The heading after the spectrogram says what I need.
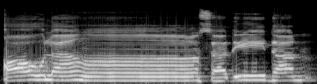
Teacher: نون تنوین کے بعد سین حروف اخفا ہے، اخفا کریں گے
